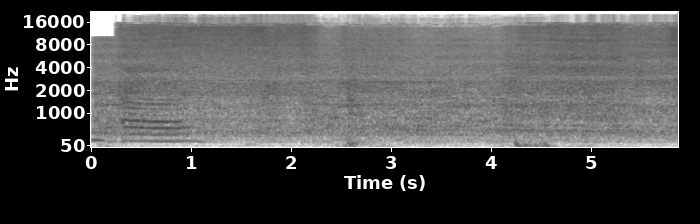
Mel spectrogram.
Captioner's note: hairdressing equipment running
